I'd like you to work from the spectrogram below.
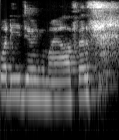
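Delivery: deep growl like a grizzly bear. Retelling walking unannounced into his office, imitating him growling. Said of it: "I can hear him growling".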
